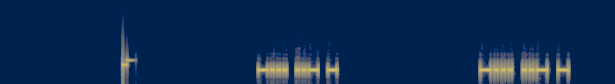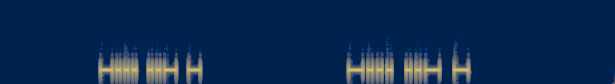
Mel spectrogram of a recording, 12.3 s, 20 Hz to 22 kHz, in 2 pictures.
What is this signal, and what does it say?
Morse code, heard as a keyed tone, about 33 wpm, 700 Hz. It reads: BUT BUT BUT BUT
